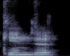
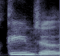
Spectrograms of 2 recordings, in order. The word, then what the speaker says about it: Kinjal: First time I realized your spellings are Kinjal not Kinjer. I don't know how do you pronounce your name. No, it's Kinjal actually.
